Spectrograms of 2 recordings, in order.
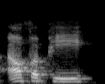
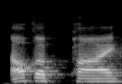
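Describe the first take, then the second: First: "p" said like "pee"; corrected letter name. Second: "pi" said like "pie"; mistaken English pronunciation. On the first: Shown as a demonstration. Teacher corrects the letter name, "p" pronounced "pee". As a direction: say "alpha p" with a long ee. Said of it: "it's pi". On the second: Real, not acted. Teacher misnames the letter, "pi" pronounced "pie". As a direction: say "Alpha pi" with pi rhyming with eye. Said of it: "I'm sorry, it's not pi".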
